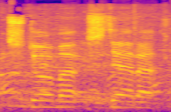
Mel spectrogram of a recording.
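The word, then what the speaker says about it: Kristin Størmer Steira: Number 13 is Kristin Sturma Stera of Norway. Many thanks to our viewers for the advice on how to pronounce her name.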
